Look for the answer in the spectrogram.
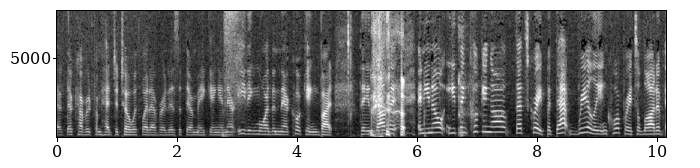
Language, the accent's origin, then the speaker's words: English; Billerica, Massachusetts, United States; I am from Billerica, so Billerica is very, very near and dear to my heart.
